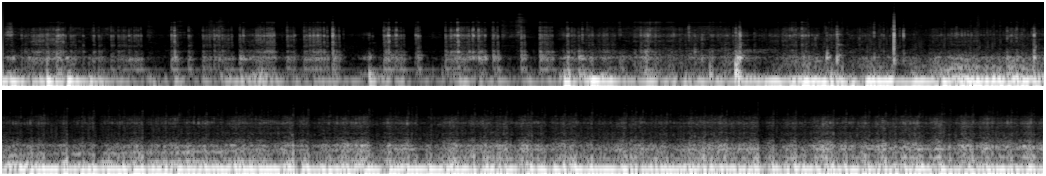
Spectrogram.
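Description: Mountain bike riding noise picked up by an action camera: knobbly tyres rolling on a rough lane and wind buffeting the microphone. Quieter with scattered clicks and rattles at first, then a louder, steady rumble from about twelve seconds in.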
